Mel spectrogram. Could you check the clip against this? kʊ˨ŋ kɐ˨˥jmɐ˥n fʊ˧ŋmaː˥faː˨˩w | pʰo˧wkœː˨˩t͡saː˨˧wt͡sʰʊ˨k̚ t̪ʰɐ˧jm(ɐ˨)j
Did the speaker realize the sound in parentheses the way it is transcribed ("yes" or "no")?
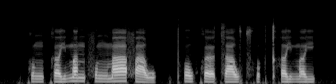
no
